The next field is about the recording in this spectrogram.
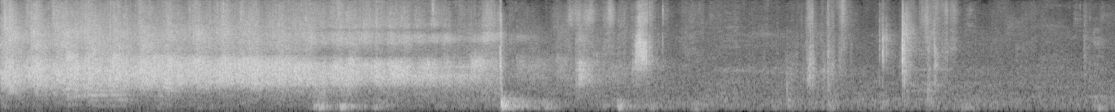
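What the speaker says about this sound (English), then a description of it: "give him a round of applause as he comes up" Room applause at a chamber of commerce awards celebration as the mayor comes up to speak, a loud, sustained crowd clap for about five seconds that then fades out into scattered footsteps, shuffling and light handling noises.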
